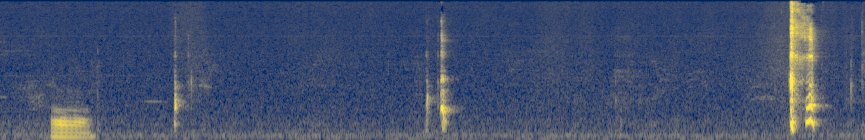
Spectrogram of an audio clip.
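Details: Tiny baby with hiccups, lying in bed with father, a few brief, abrupt catching sounds spaced several seconds apart in a quiet room.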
